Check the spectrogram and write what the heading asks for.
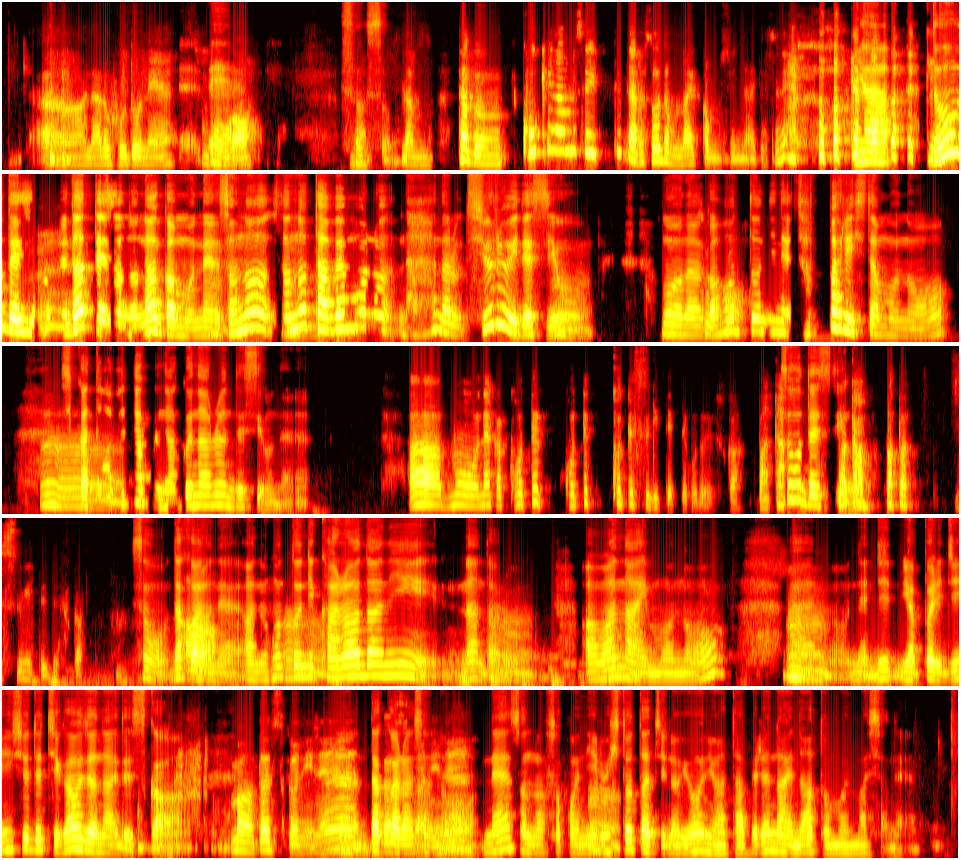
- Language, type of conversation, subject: Japanese, unstructured, 食べ物をテーマにした旅行の魅力は何だと思いますか？
- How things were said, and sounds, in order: other background noise; chuckle; laughing while speaking: "分からないけど"; tapping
